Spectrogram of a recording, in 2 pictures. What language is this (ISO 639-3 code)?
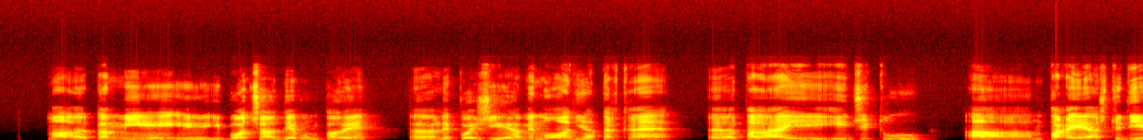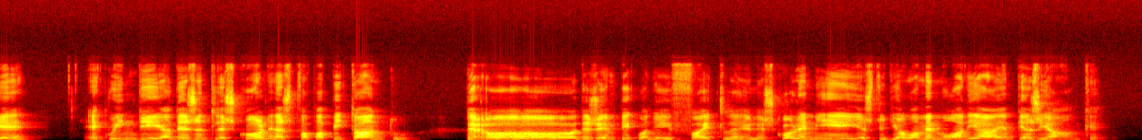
pms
